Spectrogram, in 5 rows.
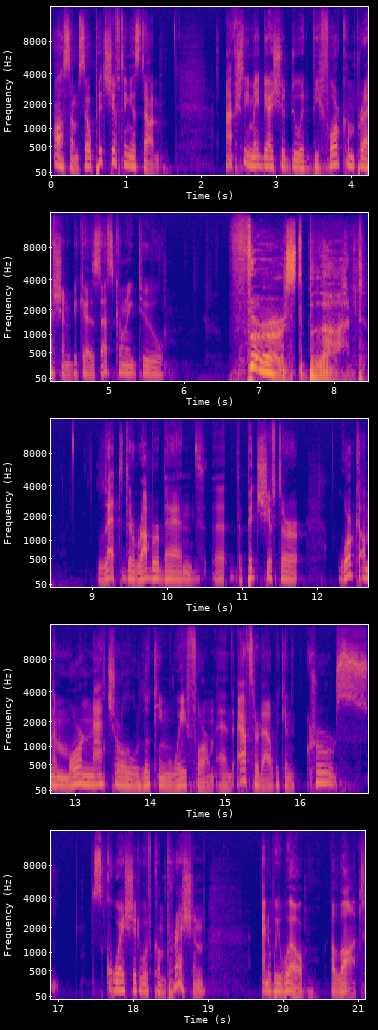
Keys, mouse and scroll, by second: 1.2 click, 2.8 click, 6.2 space, 8.6 space, 12.2-13.2 ctrl+scroll up 6, 14.3 ctrl+scroll down 2, 14.9 ctrl+scroll up 2, 15.7 ctrl+scroll down 2, 16.6 ctrl+scroll down 2, 18.1 click, 19.2 click, 20.5 click.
